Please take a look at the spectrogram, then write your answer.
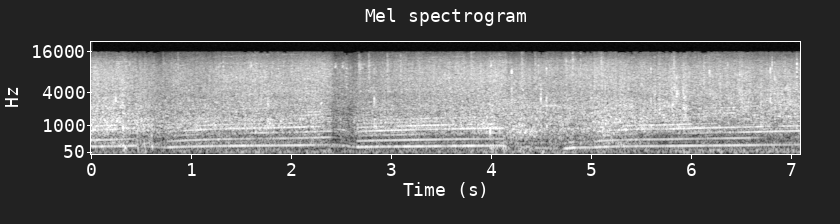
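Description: A Ford rally car in the racing game DIRT 5 drives with a loud, sustained engine note that climbs through several gears, dipping at each shift, with a constant gritty roar of tires on a loose surface.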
